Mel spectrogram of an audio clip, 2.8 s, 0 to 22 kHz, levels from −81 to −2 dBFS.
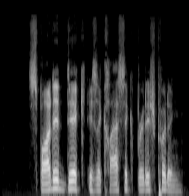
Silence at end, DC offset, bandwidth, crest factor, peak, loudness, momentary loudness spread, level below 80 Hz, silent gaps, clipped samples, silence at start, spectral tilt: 0.15 s; under 0.1%; 16 kHz; 20 dB; -2 dBFS; -21 LUFS; 11 LU; -46 dBFS; none; under 0.1%; 0.45 s; -5 dB/octave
